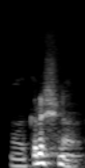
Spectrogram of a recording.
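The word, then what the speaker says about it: कृष्ण: bit more you know effort from our side Krishna Krishna and this is quite easy that's why we opt for it generally uh so but actual pronunciation should be Krishna Krishna so yeah like that we can try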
